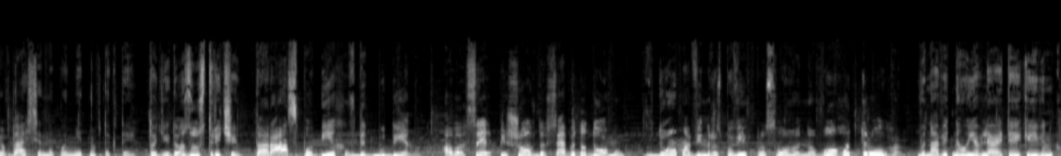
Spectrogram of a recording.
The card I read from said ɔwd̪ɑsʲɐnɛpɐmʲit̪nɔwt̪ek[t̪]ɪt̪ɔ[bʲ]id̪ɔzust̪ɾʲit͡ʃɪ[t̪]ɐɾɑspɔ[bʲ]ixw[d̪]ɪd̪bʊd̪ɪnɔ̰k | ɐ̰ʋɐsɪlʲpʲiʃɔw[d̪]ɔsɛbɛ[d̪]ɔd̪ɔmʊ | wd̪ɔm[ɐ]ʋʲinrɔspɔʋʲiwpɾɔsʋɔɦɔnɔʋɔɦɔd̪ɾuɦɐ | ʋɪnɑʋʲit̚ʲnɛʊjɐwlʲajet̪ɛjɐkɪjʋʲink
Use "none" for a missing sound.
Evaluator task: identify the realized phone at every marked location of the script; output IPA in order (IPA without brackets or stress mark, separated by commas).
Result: t̪, dʲ, t̪, bʲ, d̪, d̪, d̪, ɐ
